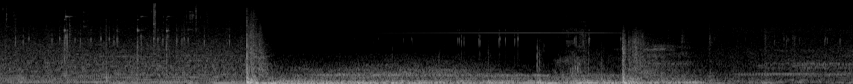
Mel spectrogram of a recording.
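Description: Grenade blasts in STALKER 2 land as a sharp loud boom followed by a long rumbling roar, then a second heavy impact, with no one talking.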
